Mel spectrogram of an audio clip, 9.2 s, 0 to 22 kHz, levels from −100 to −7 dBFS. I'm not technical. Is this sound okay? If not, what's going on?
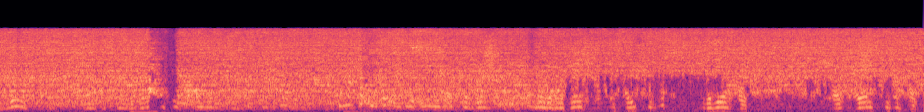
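No. Two problems run through this recording of speech.

The first is an echo leak, heard from start to finish. A second copy of the talking trails the original by about a fifth of a second (180 ms) and is fairly loud. The likely cause is someone on the call using a loudspeaker whose echo canceller didn't fully remove the sound its microphone picked up, so that copy was sent back. A steady, fixed delay like this sets it apart from room reverberation, which smears sound rather than repeating it.

The second is speech suppressed in double talk. At 1.53 to 1.63, 5.92 to 6.26, 6.57 to 6.61, 7.0 to 7.07, 7.71 to 7.78, 8.32 to 8.58 and 8.84 to 9.1 seconds, the voice briefly dips in loudness. The dip around 6 seconds is the deepest. Each dip lasts well under half a second. Most likely the echo canceller heard both sides at once, couldn't tell the talker from the echo, and turned everything down. 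Unlike a dropout, the sound softens rather than vanishing.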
